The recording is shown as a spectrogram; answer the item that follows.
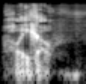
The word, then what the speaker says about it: Højgaard: If that's Rasmus Højgaard? – Yes, Højgaard.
